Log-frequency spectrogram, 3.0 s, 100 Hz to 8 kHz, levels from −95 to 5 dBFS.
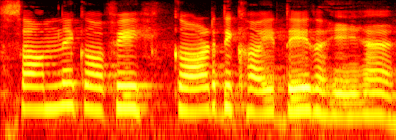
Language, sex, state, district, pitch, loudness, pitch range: Hindi, female, Punjab, Fazilka, 255 Hz, -14 LUFS, 240-270 Hz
